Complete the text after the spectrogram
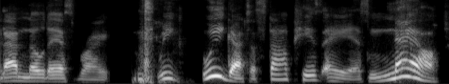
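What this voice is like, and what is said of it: Imitates another person's voice. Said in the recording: “in my Maxine Waters voice”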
